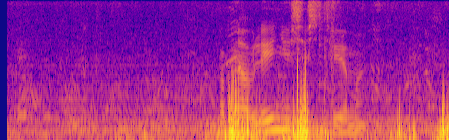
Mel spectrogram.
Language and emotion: Russian, neutral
